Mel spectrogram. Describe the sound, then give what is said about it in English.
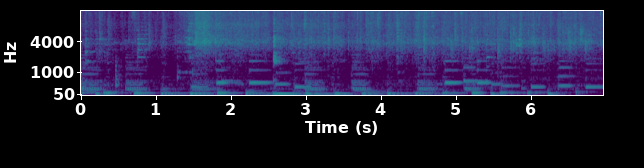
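Tuna burger patties fry in coconut oil in a pan over medium heat, giving a steady, fairly faint crackling sizzle dotted with many small pops and no talk. “So I'm using coconut oil. And I'm gonna start placing my tuna on the pan.”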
